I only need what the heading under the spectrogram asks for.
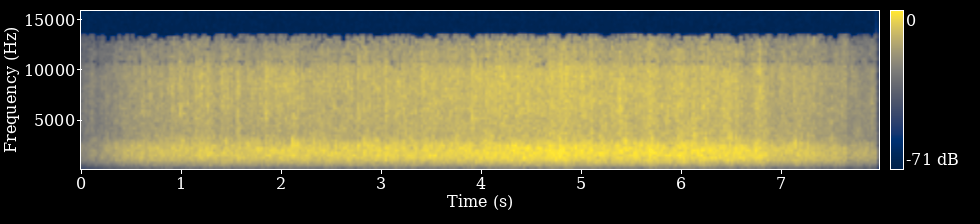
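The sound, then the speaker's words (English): A crowd applauds steadily, many hands clapping at once in a dense, continuous patter that swells in and holds at a fairly loud level for several seconds before tapering slightly. “If not, fare jovially, and clap your hands.”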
